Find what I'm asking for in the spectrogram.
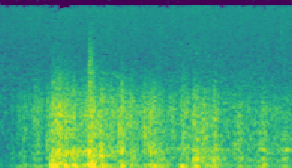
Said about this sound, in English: Still, when that next late summer thunderstorm arrives, you have to think, those temporary puddles are going to look mighty refreshing.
